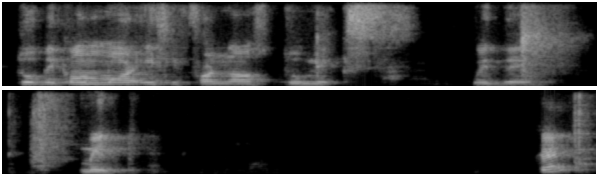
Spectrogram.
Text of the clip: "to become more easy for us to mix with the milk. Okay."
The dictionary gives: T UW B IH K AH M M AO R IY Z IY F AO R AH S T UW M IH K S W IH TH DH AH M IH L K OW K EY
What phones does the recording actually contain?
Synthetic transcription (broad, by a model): T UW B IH K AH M M AO R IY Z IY F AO R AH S T UW M IH K S W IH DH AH M IH L K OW K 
